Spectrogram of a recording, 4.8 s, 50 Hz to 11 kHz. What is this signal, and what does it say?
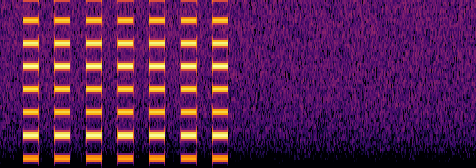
Beep code, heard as beeps from a small speaker, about 740 Hz. 7 short. In AMI BIOS tables: virtual mode exception error; in Dell tables: processor failure.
